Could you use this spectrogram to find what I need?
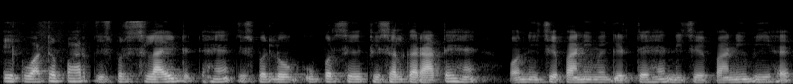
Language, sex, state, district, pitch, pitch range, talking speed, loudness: Hindi, male, Jharkhand, Jamtara, 120 Hz, 115-130 Hz, 190 wpm, -25 LUFS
